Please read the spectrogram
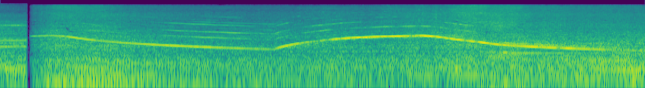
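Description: Ambulance siren on a slow wail: the tone falls, rises and falls again, each sweep taking about two seconds, over engine and road noise. It cuts in suddenly just after the start.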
